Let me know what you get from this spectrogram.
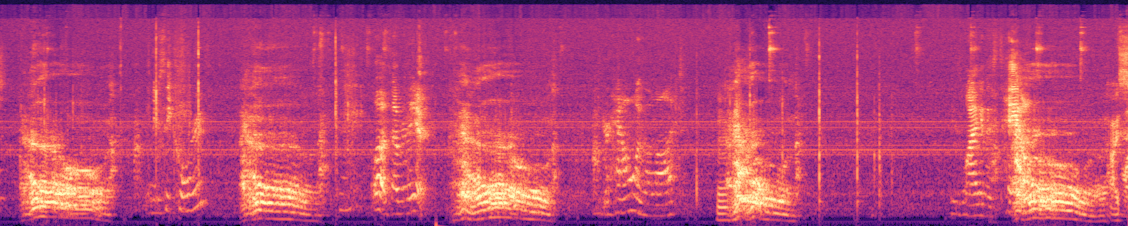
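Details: Luca, a very talkative foster dog, produces repeated wavering, yodel-like moans about every three to four seconds, each bending up and down in pitch, inside a small room.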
